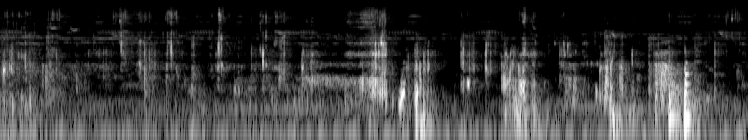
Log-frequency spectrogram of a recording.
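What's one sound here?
Fingers squish and mash wet food.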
